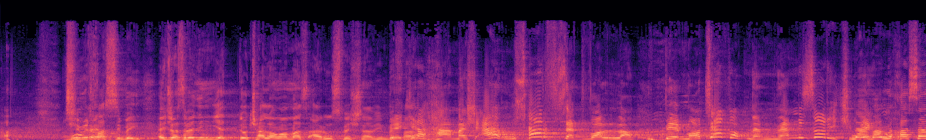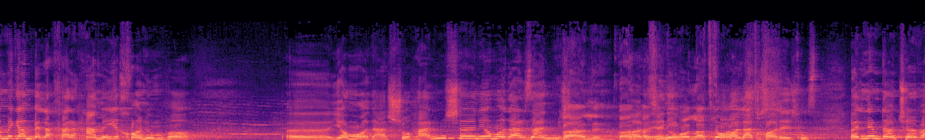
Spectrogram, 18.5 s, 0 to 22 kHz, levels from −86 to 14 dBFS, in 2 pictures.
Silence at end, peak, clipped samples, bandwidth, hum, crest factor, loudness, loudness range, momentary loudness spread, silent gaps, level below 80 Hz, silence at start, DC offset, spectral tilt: 0 s; 0 dBFS; under 0.1%; 19 kHz; none; 12 dB; -11 LUFS; 2 LU; 6 LU; none; -48 dBFS; 0 s; 0.2%; -4 dB/octave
